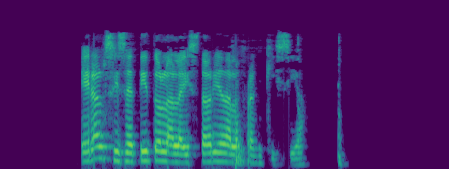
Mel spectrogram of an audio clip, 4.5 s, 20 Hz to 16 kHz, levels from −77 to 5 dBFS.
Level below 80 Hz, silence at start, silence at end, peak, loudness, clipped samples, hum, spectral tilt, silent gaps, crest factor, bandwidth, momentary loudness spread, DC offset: -58 dBFS; 0.8 s; 1.1 s; 0 dBFS; -15 LUFS; under 0.1%; none; -2 dB/octave; 3.11-3.36 s; 18 dB; 8.4 kHz; 11 LU; under 0.1%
